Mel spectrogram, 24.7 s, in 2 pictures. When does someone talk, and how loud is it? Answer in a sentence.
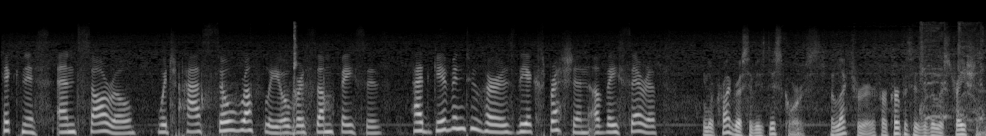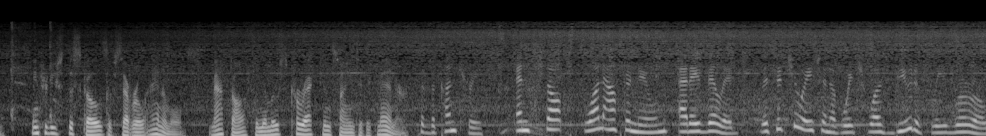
You can hear the talking from 0.0 to 24.6 s, at a steady volume.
